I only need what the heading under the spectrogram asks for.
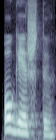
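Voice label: "ог эшты", Komi, female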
